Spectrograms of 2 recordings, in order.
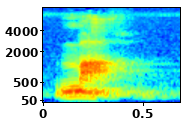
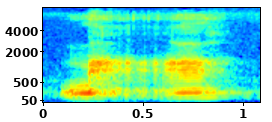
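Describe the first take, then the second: First: The pitch falls sharply and forcefully. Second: The pitch dips down and comes back up. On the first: It means to yell at or curse someone. "said somewhat forcefully with a down tone" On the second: It means horse. "it kind of has a little dip in it"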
